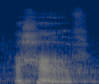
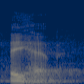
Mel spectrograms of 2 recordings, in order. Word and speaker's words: Ahab: So today, although the man's name is Ahav, we are so used to his name, he is so familiar to us in English, that is how we will pronounce it. His name is Ahab.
